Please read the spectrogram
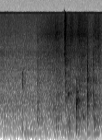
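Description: Felt-tip marker scratching on a plastic shampoo bottle while the bottle is handled and turned: nearly silent at first, then faint scratching with a few light clicks in the second half.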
